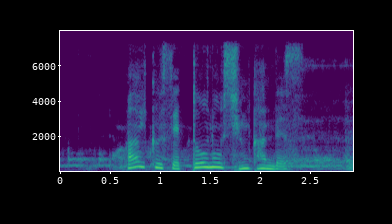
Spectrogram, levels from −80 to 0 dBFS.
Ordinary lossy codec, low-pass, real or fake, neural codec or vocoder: none; 7.2 kHz; fake; codec, 16 kHz, 2 kbps, FunCodec, trained on LibriTTS, 25 frames a second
